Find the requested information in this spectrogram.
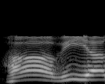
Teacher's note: اس میں حرف مدہ علی مدہ ہے، ایک الف کھینچیں گے، حرکات کو بغیر کھینچے، آخر میں گول تا کو وقف کی صورت میں ہا سے بدل دیں گے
